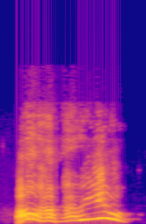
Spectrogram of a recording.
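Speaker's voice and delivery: very high, squeaky cartoon voice. Imitating grandpa's friend greeting people, in a Mickey Mouse voice. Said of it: "He sounds like Mickey Mouse".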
